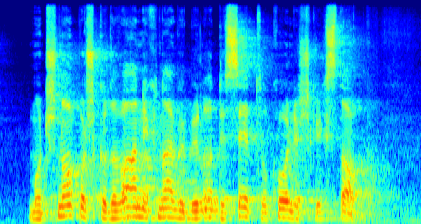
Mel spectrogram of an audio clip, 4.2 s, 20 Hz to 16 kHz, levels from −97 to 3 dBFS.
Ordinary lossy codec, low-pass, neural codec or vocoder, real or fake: none; 14.4 kHz; vocoder, 44.1 kHz, 128 mel bands, Pupu-Vocoder; fake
